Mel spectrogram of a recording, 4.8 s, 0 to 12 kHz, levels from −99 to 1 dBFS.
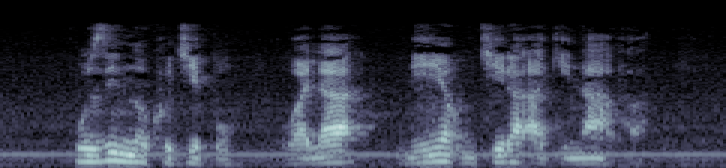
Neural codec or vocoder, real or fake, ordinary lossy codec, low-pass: none; real; MP3, 64 kbps; 7.2 kHz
